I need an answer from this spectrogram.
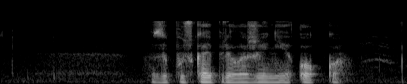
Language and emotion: Russian, neutral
